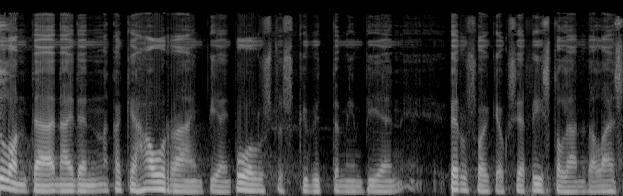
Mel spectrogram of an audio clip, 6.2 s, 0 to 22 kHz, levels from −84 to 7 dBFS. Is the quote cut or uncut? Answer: cut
